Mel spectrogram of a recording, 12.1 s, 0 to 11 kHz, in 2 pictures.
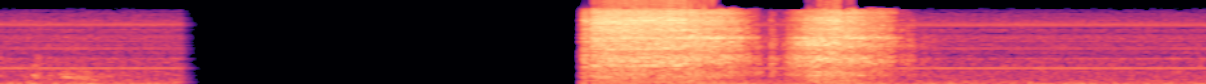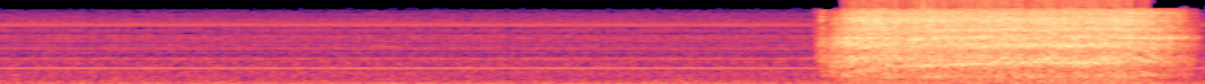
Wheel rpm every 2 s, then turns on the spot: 0, 20, 40, 0, 0, 100.
none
